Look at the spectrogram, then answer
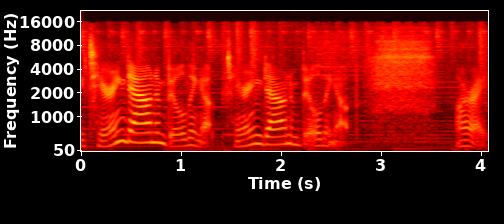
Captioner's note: inhales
